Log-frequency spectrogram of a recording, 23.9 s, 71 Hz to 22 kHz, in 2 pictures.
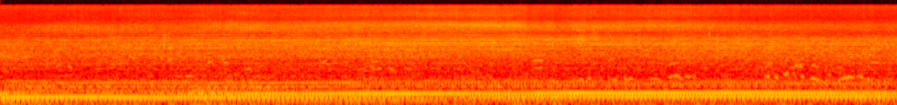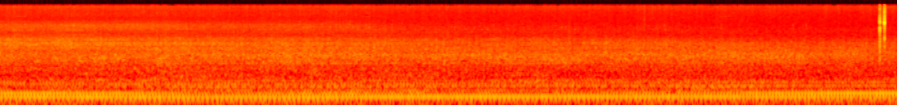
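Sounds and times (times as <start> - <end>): lawn mower motor droning: 0.0 - 23.9.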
